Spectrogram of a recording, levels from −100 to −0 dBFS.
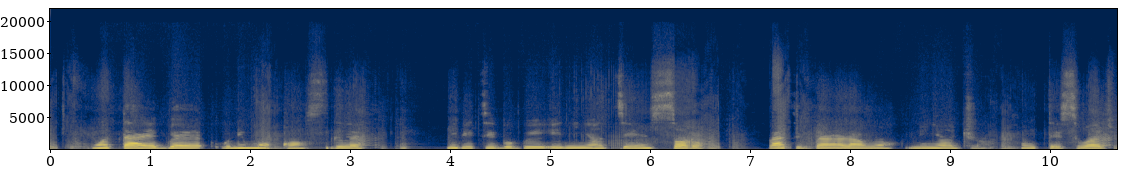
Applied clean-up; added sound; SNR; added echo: neural mask model RNNoise.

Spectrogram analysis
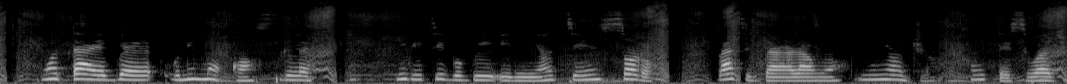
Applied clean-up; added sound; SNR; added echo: none; Zipper (clothing); 17 dB; none.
